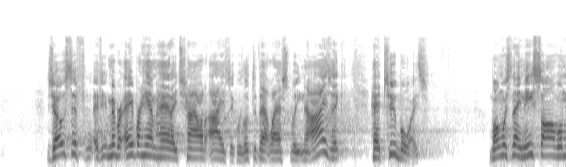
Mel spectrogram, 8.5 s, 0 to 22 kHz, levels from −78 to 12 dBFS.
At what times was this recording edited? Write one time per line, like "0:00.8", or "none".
0:01.4

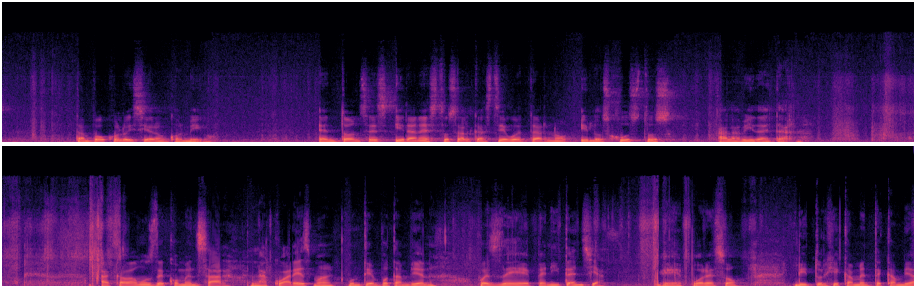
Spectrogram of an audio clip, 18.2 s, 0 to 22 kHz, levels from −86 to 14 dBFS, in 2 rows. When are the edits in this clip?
0:12.5

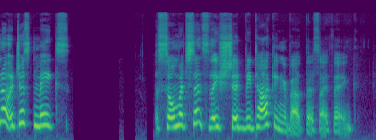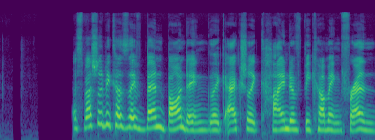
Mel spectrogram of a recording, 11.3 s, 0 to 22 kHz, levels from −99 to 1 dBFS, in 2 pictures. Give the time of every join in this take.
none

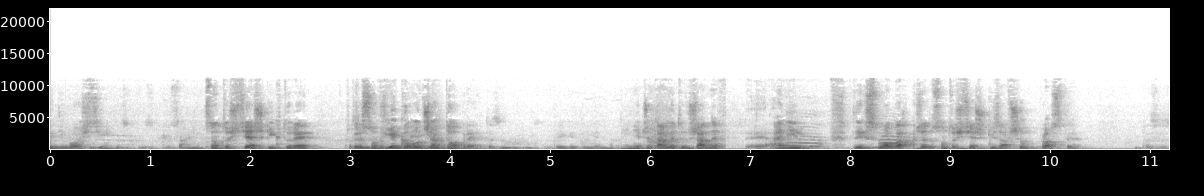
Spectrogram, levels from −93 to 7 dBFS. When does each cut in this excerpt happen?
0:07.2
0:08.6

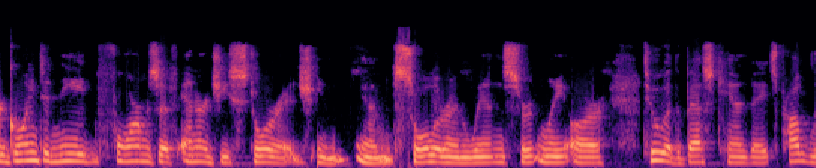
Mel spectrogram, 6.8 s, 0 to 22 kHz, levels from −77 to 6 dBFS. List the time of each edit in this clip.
0:02.6

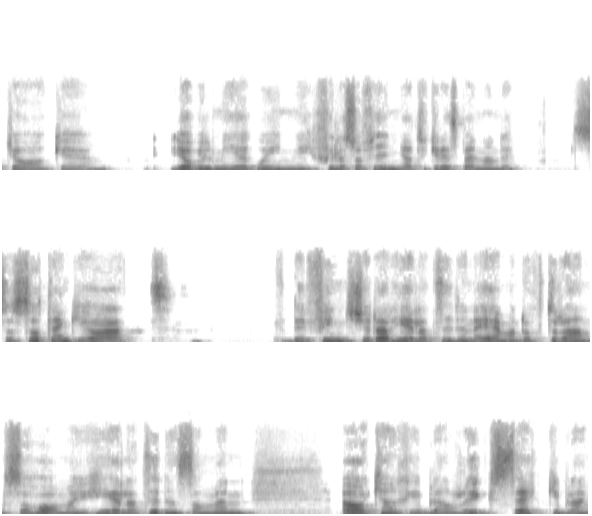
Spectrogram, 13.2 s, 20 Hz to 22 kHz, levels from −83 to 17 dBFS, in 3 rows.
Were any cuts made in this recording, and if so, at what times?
0:06.5

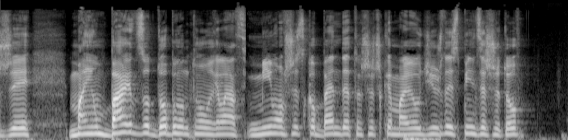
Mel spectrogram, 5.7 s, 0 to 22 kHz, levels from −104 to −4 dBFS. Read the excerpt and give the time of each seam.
0:02.4
0:04.4

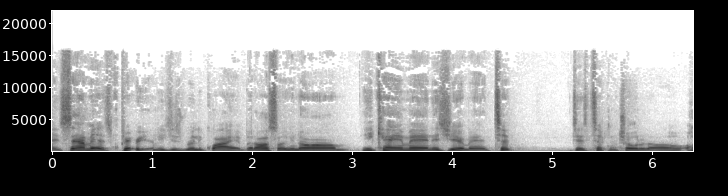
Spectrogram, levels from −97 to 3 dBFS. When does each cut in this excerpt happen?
0:01.0

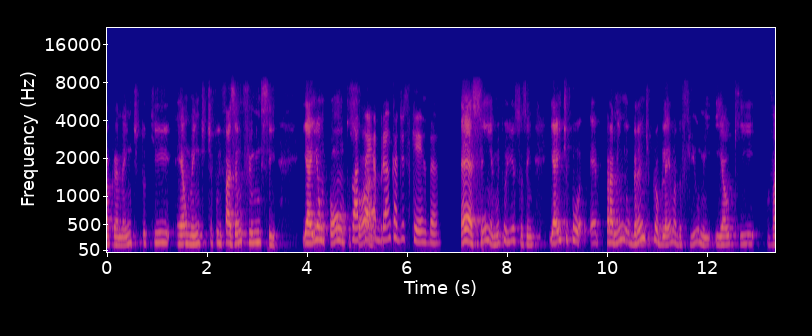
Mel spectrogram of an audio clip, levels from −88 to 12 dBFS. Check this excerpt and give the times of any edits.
none

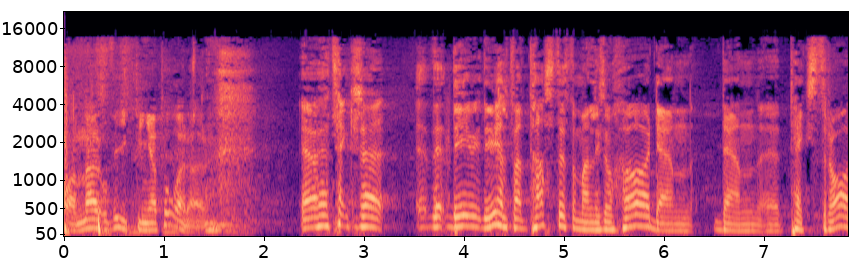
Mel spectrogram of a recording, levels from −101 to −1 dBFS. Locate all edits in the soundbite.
none

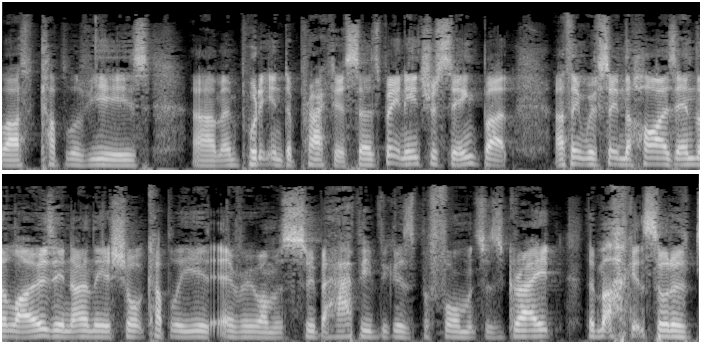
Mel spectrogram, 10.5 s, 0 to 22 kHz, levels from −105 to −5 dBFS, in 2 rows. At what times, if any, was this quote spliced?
0:06.8

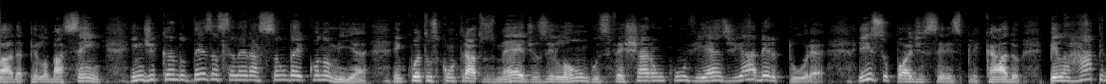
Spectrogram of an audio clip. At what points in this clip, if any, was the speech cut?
0:08.5

